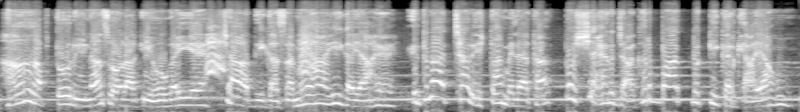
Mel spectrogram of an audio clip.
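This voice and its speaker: A cartoonish character voice speaks at a moderate pace. Loud music plays in the background. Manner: familiar, opinionated.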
